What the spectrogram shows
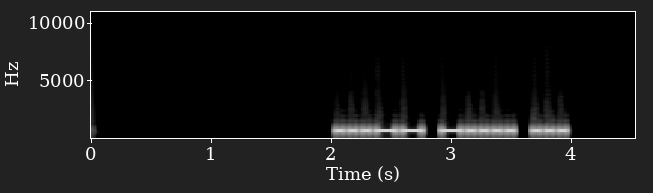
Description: Morse code, heard as a keyed tone, about 26 wpm, 700 Hz. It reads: 36S
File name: Speed-Racing - Three Letter-Number Combinations - 22wpm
